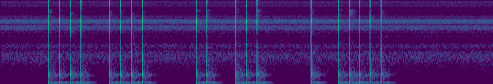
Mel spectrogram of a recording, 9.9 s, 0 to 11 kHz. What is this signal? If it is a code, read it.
Tap code, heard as knocks on a wall, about 5 knocks a second, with room echo. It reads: THE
